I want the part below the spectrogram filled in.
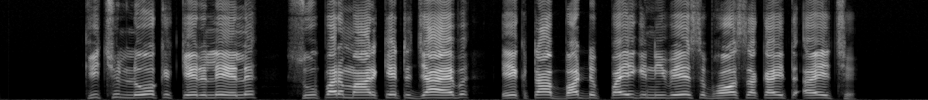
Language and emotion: Maithili, neutral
